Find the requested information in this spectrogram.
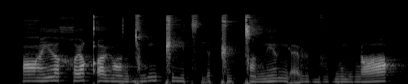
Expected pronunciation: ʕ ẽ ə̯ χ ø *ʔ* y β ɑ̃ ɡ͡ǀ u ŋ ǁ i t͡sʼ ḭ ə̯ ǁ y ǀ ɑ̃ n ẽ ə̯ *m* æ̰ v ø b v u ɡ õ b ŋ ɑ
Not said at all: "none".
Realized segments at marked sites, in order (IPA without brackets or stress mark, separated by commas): qʼ, ŋ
